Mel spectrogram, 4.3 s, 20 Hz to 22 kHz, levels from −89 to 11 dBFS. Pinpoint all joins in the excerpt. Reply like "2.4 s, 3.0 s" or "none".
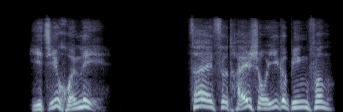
2.2 s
